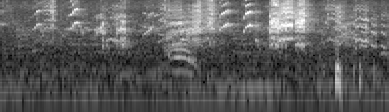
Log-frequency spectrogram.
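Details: Lorikeets being hand-fed in a backyard give harsh, shrill screeches in rapid irregular bursts, with a brief lower curved call and faint human voice in the background.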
